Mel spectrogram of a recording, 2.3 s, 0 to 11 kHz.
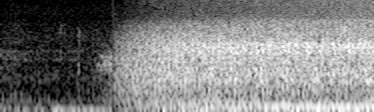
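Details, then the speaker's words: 1972 Range Rover A Suffix at idle: steady low idle, tick gone again; tappets right on the tolerance limit with the 45-thou shims fitted, owner plans one shim tighter on this side; normal idle. "and the tick has gone away again um so i think what we've got we are right on the limit here of the tolerance on those 45 thousand shims that i put in there"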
